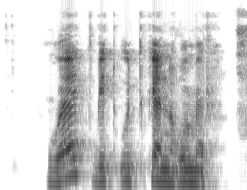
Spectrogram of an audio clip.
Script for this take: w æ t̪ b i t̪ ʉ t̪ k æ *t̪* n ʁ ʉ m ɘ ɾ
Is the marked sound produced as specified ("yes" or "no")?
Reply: no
